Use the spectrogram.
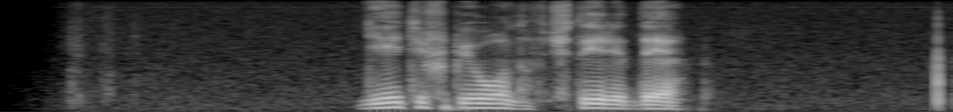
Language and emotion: Russian, neutral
